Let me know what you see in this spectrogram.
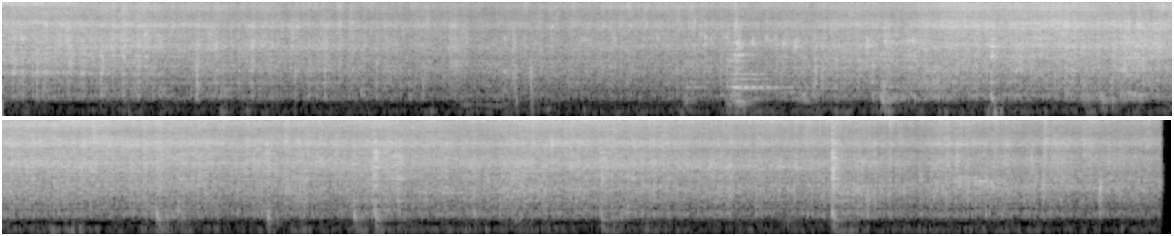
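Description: Oil sizzling in an iron wok as onions fry. A metal spatula stirs them, scraping and tapping against the pan now and then.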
